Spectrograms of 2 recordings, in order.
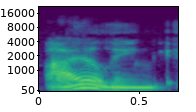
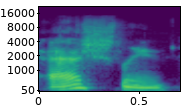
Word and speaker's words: Aisling: And I was like, "That's Eiling, Isling." He's like, "No, it's pronounced." And you're like, "It's pronounced Ashlyn." And he's like, "It's an Irish or Icelandic? What was it? Irish? – An Irish? It's a Gaelic word."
